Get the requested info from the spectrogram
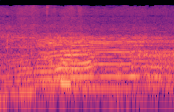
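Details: Bull in Indonesia raging as it leaves its pen for the first time, giving a sustained low harmonic moo that swells slightly and holds steady, over a constant background hum.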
